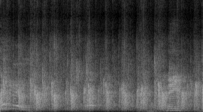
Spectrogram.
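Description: Church congregation clapping to welcome the pastor at a healing service, rhythmic loud applause in pulses with voices calling out over the claps.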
